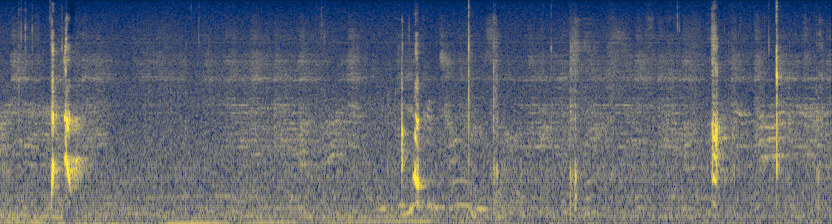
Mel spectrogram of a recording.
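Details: Infant with hiccups while eating his fist: short, sharp gulping sounds at irregular intervals, about five in eight seconds, faint background talk, no crying; hiccups.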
